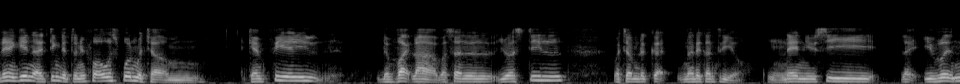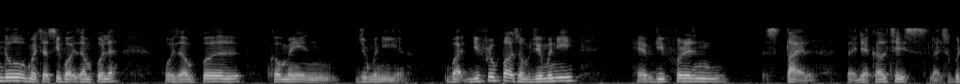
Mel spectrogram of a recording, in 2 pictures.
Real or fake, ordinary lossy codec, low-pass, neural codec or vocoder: fake; AAC, 48 kbps; 5.4 kHz; codec, 16 kHz, 4.8 kbps, FACodec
